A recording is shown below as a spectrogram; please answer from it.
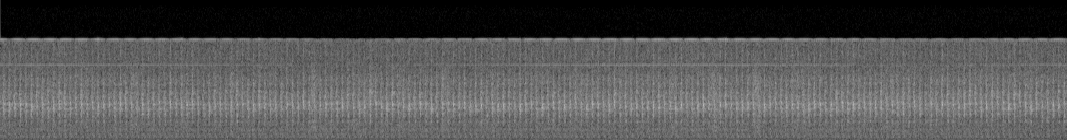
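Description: A film projector running: a quiet, steady, fast mechanical clatter over a low hum.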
